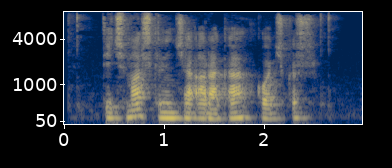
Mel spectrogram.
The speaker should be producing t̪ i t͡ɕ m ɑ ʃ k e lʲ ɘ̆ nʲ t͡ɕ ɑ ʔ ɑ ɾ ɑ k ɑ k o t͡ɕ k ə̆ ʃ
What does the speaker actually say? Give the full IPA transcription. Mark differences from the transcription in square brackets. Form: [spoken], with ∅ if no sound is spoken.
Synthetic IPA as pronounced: t̪ i t͡ɕ m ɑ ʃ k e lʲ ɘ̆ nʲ t͡ɕ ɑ ʔ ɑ ɾ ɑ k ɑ k o t͡ɕ k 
